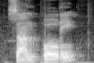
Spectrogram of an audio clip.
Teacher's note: We have several words that are atamadaka have kyou, asa and then Kinjo, and then if you go back here, this is a Heiban word where it starts low and it goes high and it just keeps going, even with the particles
